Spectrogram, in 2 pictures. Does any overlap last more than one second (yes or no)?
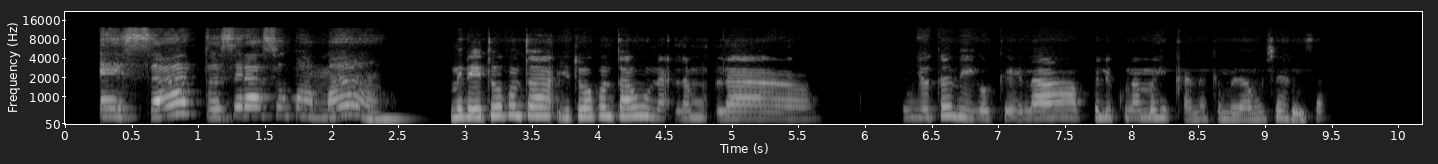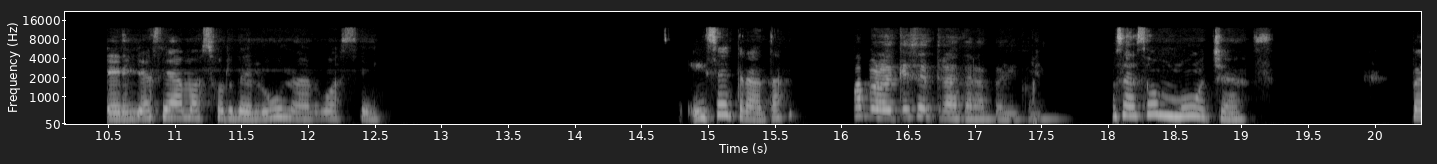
no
